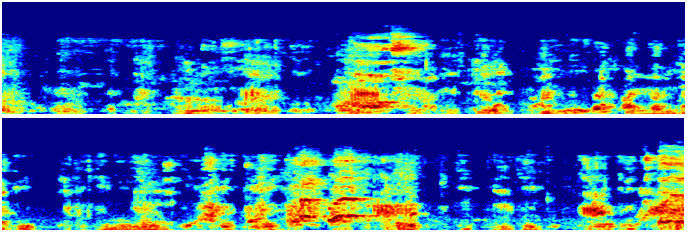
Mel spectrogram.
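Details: Pigs on a pig farm grunting and snuffling constantly, a dense, irregular stream of short rough grunts from several animals overlapping, with a few louder squeal-like bursts mixed in.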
